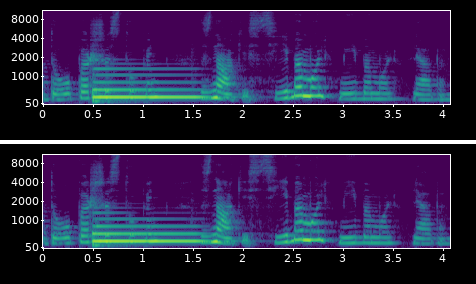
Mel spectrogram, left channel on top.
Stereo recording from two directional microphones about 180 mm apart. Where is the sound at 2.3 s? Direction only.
30° right (ahead or behind).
